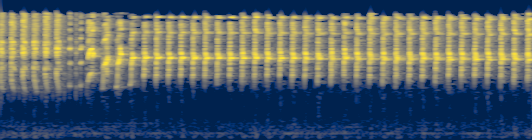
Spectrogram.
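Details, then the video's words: Long 'ngekek' chatter from a lovebird calling a rival. Quick, scratchy, high notes rise in pitch early on, then continue at an even rapid pace. "Lovebird figh ngetik ngekek panjng"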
